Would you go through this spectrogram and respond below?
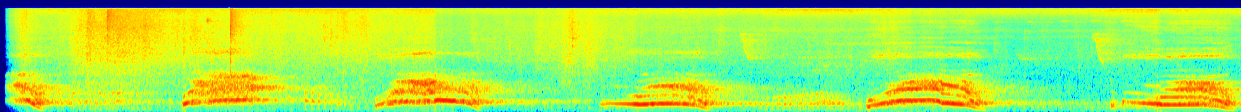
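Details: Adult flanged male Bornean orangutan long-calling at Tuanan Research Station, Central Kalimantan, Indonesia: deep, roaring pulses, each arching up then down, repeated roughly every two seconds with rich overtones and brief quiet gaps between.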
